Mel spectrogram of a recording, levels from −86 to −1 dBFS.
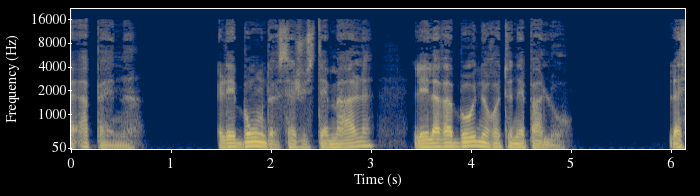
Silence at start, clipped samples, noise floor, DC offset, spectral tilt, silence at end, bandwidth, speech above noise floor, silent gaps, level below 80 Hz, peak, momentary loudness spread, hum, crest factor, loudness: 0 s; under 0.1%; -79 dBFS; under 0.1%; -6 dB/octave; 0 s; 16.5 kHz; 59 dB; none; -40 dBFS; -4 dBFS; 12 LU; none; 18 dB; -21 LUFS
